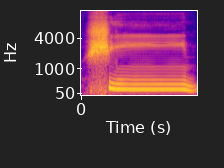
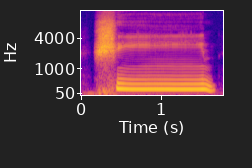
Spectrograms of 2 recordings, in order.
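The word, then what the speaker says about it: ش: মাথা এরপরের লেটার হলো শিন একটা শিশি আওয়াজ হবে শীষ ধ্বনি শিন তো সিন এবং শিনের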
